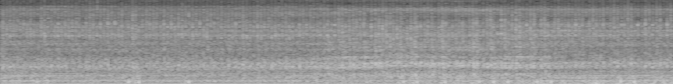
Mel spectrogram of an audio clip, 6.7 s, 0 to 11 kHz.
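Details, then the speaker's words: 35 hp Mercury outboard after lower unit repair, idling uneven and lumpy with irregular knocking under a heavy drone; owner suspects a spark plug arcing and that idle needs raising, not confirmed. "yeah we need to bring the idle up we're definitely something going on"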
